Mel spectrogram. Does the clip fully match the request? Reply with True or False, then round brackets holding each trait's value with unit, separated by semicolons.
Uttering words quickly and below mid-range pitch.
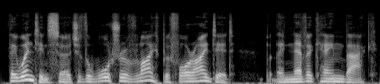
True (270 wpm; 130 Hz)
